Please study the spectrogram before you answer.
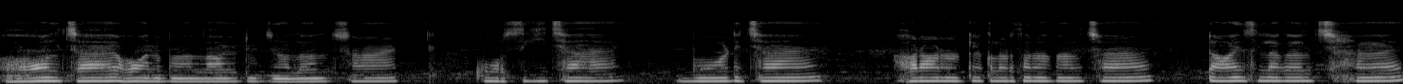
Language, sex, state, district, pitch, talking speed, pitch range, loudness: Angika, female, Bihar, Begusarai, 155 Hz, 110 wpm, 145-160 Hz, -31 LUFS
